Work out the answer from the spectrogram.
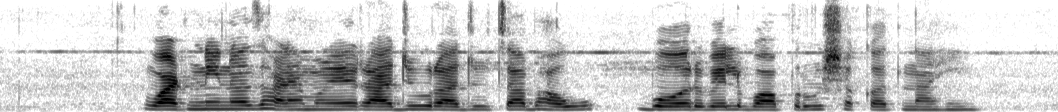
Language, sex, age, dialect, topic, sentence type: Marathi, female, 18-24, Northern Konkan, agriculture, statement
